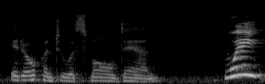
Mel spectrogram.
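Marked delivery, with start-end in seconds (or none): 2.2-2.7 high, loud yell to stop; sharp high shout of alarm; urgent yell. A narrator's reading. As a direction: yell after someone running off. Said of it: "yelled Marge".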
